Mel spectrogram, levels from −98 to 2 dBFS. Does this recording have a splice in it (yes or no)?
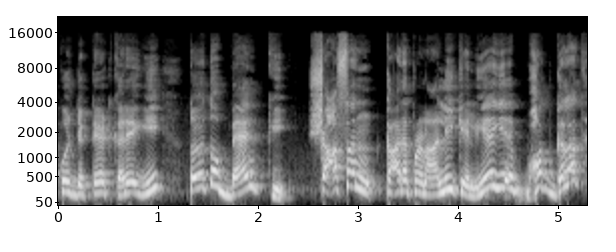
yes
